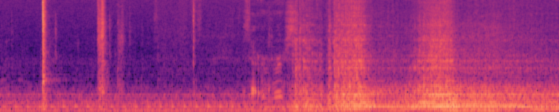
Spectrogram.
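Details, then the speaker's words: Donk with a new engine replacing a blown motor and a check engine light on; it idles, then revs climb and hold with no load when put in drive, so the car won't move. Transmission or driveline suspected, unconfirmed. "I was able to start it up a couple of times every time I started up when I put it in the drive it'll just rev up it won't go"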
